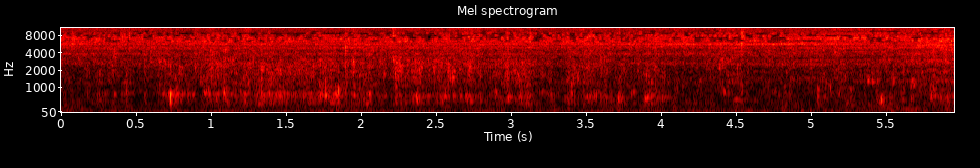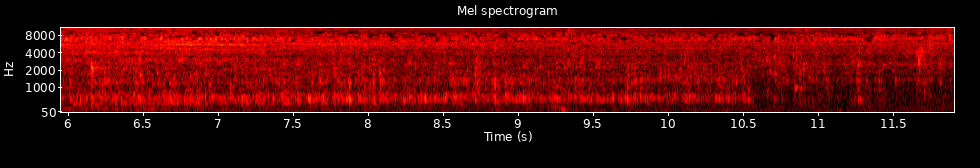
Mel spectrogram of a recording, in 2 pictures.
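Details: Gushing, splashing water hisses continuously, loudest in the high range, with no animal voice audible.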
